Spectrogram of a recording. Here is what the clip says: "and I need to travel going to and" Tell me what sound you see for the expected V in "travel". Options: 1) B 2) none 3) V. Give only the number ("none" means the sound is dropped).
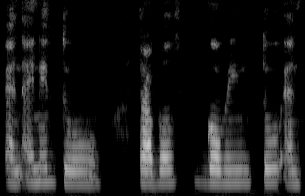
1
